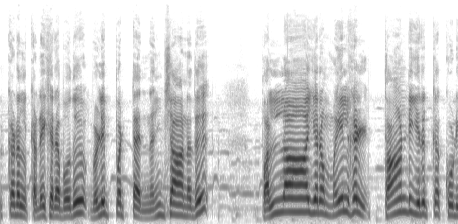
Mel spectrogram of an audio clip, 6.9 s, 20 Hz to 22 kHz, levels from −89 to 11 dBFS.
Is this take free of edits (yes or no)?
yes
